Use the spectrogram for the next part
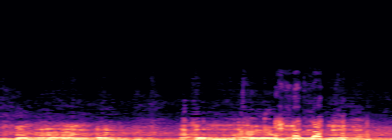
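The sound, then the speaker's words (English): A lion growls and grunts in low, rumbling bursts, fairly loud, continuing throughout with short pauses between guttural snarls, as it freaks out in the arms of a woman carrying it down the street. “So this is a woman carrying a lion down the street like it's a toddler with a tantrum.”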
